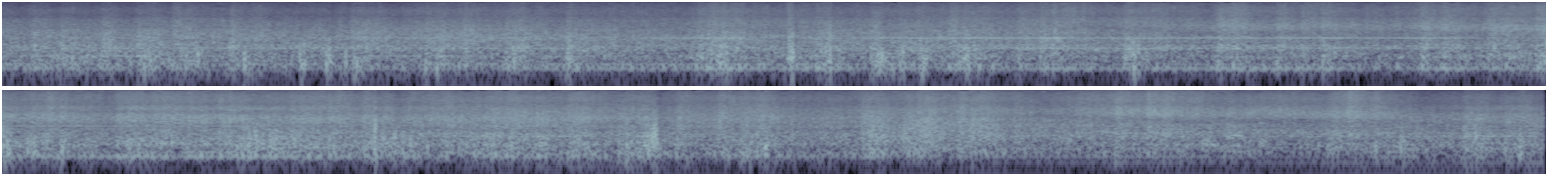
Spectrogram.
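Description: Motorboat under way at a steady cruising speed: an even engine hum beneath the rush of water along the hull and wake, with wind buffeting the microphone.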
